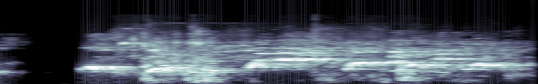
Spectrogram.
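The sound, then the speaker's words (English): Children having a water fight shout and laugh excitedly over a steady wash of splashing water, with bursts of slapping splashes rising and falling throughout the short, lively scene. “Oh, something going on. They're having a water fight.”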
